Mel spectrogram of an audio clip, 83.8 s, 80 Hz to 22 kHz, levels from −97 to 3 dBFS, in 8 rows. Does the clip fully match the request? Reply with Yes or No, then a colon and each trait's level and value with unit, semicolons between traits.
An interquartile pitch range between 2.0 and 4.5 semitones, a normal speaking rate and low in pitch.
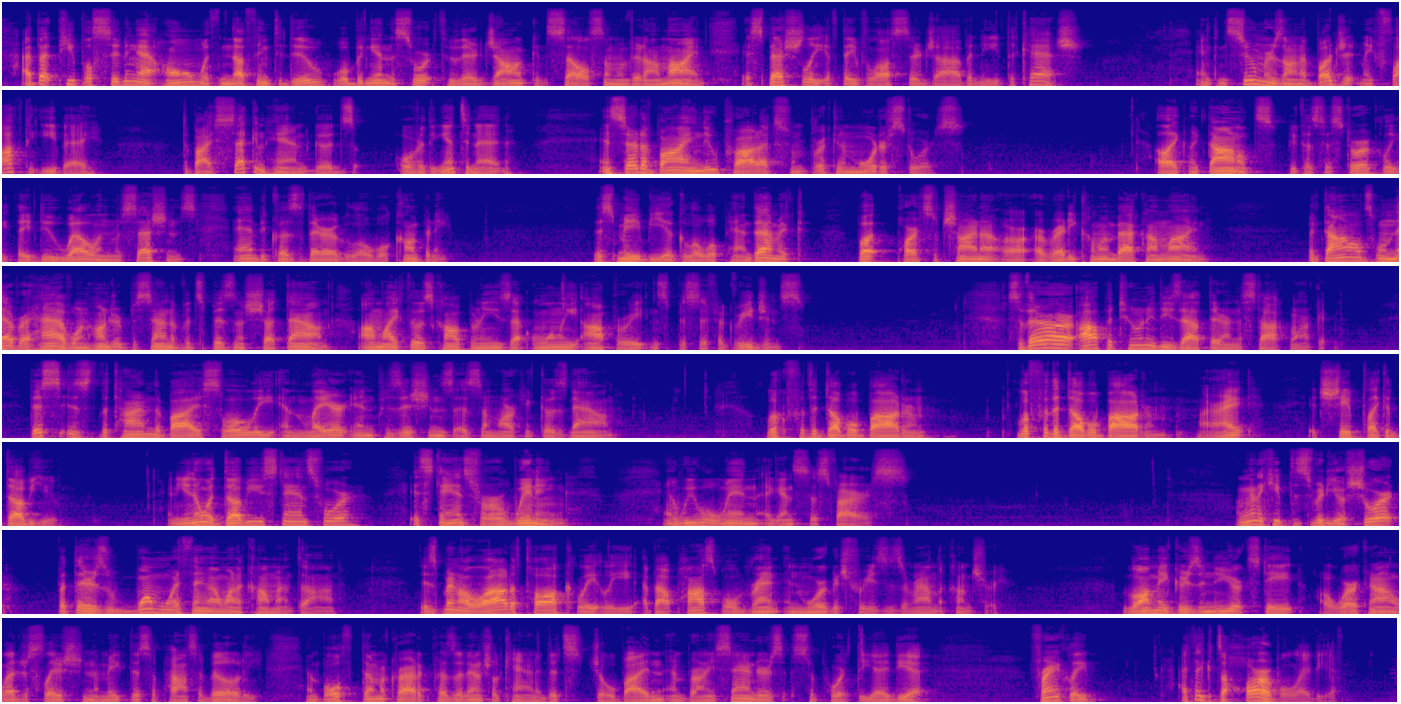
No: average, 5.0 semitones; average, 170 wpm; low, 100 Hz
